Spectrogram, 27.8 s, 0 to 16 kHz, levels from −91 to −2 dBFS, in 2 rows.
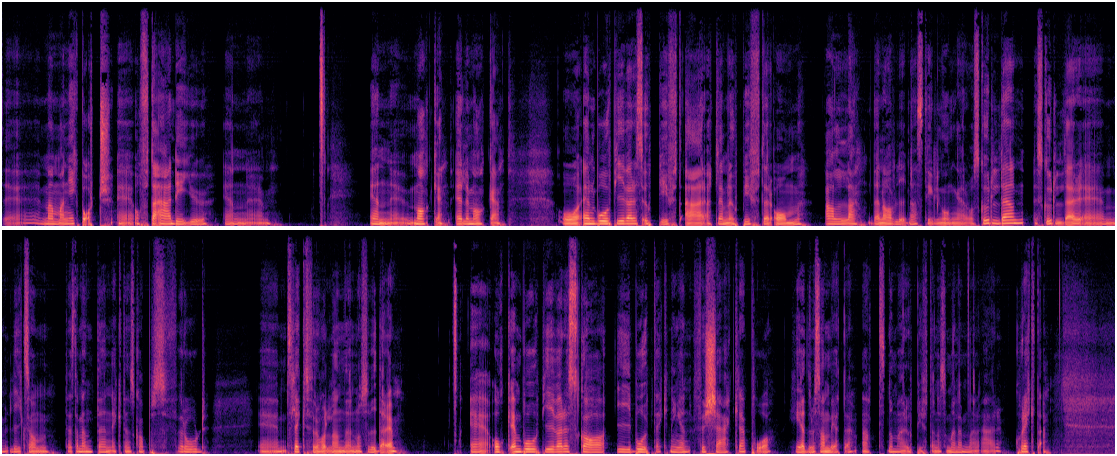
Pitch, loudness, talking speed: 185 Hz, -27 LUFS, 125 wpm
